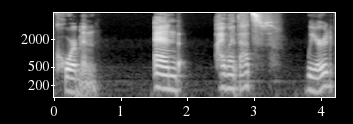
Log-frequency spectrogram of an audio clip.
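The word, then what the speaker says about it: corpsman: being on sale that I had said cororsman instead of corman.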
